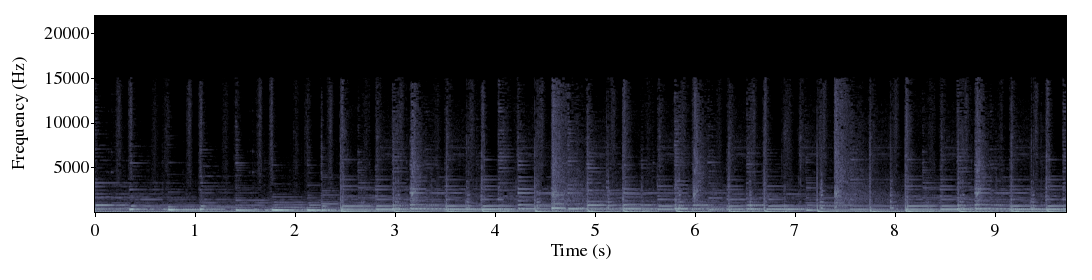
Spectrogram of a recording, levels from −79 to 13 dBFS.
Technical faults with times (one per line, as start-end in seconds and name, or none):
none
